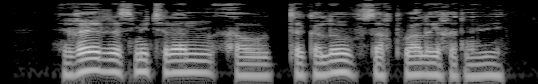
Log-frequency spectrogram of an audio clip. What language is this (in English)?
Pashto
